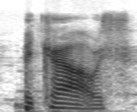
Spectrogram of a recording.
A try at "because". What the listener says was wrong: Okay, now you don't need to pronounce an oo. Okay, so instead of because, it's only because. Because.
